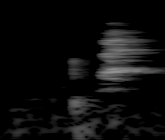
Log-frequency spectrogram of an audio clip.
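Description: One short, high yap from a small, aggressive dog, close and fairly quiet, with a faint lead-in sound just before it.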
